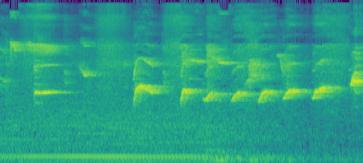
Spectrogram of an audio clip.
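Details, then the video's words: Horsfield's bush lark in energetic full fill-in song gives a fast sequence of short, sharp high notes repeated several times a second, over a low steady hum. "Burung Branjangan Gacor full isian"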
